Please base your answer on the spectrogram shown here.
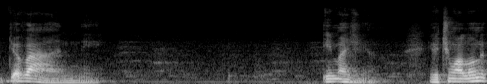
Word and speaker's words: Giovanni: Eu vou dizer Giovanni. Imagina se eu disser Giovanni, Giovanni. Porque na Itália, como tem letra dobrada, eu tenho que estender a sílaba. Giovanni.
